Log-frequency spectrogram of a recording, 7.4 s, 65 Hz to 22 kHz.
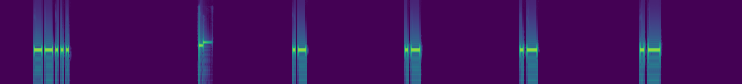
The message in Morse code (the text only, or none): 7 AAAA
